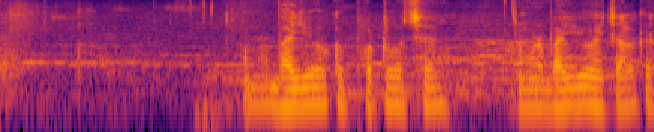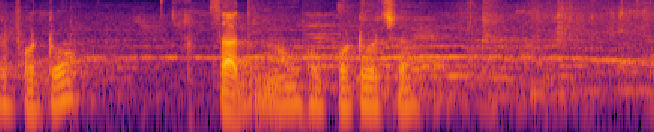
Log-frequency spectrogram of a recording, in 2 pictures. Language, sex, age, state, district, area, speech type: Maithili, male, 45-60, Bihar, Madhepura, rural, spontaneous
